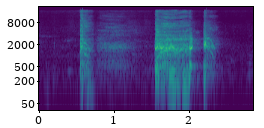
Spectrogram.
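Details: Cough from an ill child aged 2 years 11 months: three harsh coughs separated by a brief breathy sound.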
